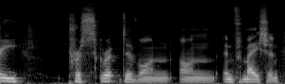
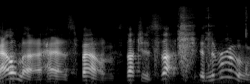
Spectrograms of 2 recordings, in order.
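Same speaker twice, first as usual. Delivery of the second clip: smooth, high, swooping radio announcer voice; 7 semitones higher than usual. Explaining how they ad-lib the narration, demonstrating: radio announcer voice. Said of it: "chuck on the radio announcer voice".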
